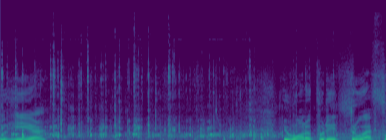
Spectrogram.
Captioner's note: strainer rattling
